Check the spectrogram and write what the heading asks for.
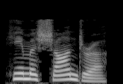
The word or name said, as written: hemachandra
